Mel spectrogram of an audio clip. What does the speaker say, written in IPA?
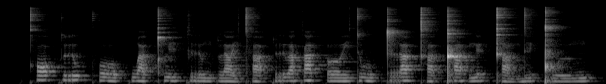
kʰɔ˥˩ʔ kru˥˩ʔpʰoː˨˩p̚kwa˨˩t̚ pʰli˦˥ʔkrɯ˨˩ŋpla˨˩jtʰa˨˩ʔ prɯ˧a̯ ka˥˩t̚ ʔɤː˧j tuː˨˩p̚ tra˥˩ʔ kʰa˨˩t̚kʰa˥˩ʔŋe˥˩k̚ tʰa˩˦mdi˦˥t̚ kʰwɯ˦˥ŋ

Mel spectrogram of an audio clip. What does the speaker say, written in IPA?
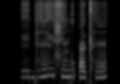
ɦiɡʱẽɦi ɕẽɡu ʔæʈʰẽ

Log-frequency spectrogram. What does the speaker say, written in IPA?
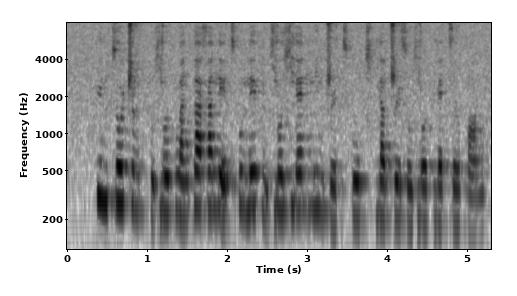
pʰy˥˨n t͡so˦ʊ̯ʈ͡ʂɤ˨ŋ pʰṵ˨˩ɕjo˨˦ʊ̯t̪wa˨˦n t̪ä˥˨xa˦nḛ˨˩ɪ̯t͡sʰu˥˨ n̪e˦ɪ̯py̰˨˩nɕjo˦ʊ̯ ɕjɛ˦nmi˥˨ŋʈ͡ʂɻ̩˩ t͡sʰu˦ t͡ɕʰjä˦ʈ͡ʂɻ̩˥˨ su˨˦ɕjo˧ʊ̯ t̪jɛ˥˨t͡sɹ̩˦pɑ˨˦ŋ

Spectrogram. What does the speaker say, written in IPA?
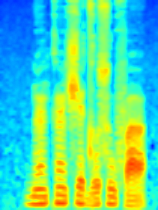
ɡ͡bɛ̃˦ kɛ̃˦ ʃɛ˦˨do˨˦su˦˨fa˨

